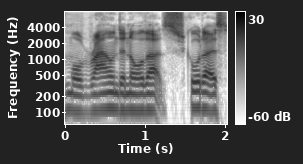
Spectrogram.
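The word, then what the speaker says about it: Škoda: Skoda is the actual pronunciation from what I understand. I called it Skoda normally, but yeah, Skoda is correct.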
